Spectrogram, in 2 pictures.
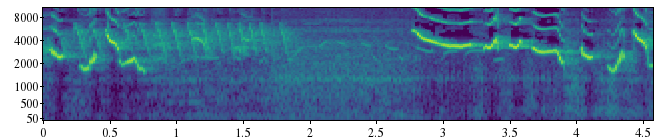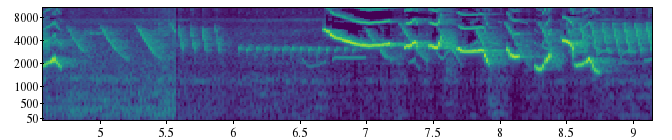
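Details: Oriental magpie-robin singing fast and vigorously after a single lure, giving bursts of loud whistled phrases that slide down from high notes into quick warbled twists, separated by a softer pulsing buzzy trill and brief pauses.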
